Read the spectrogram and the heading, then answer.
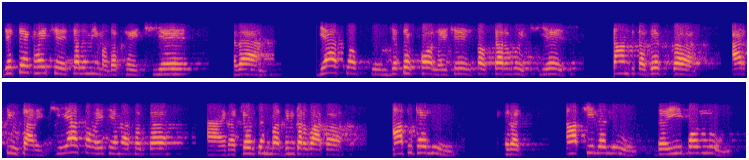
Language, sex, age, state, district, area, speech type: Maithili, female, 60+, Bihar, Supaul, rural, conversation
